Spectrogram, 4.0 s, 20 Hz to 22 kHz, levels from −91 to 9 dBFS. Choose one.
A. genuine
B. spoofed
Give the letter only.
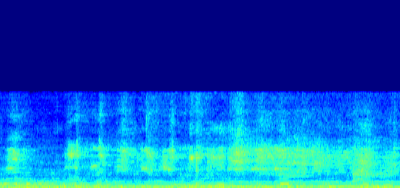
B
